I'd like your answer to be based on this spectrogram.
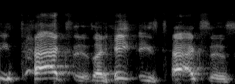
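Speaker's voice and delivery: put-on very high, drawn-out, wailing, sobbing crying-kid whine. Retelling a viral video of a kid playing Monopoly: imitating a crying kid. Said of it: "he just starts crying".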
